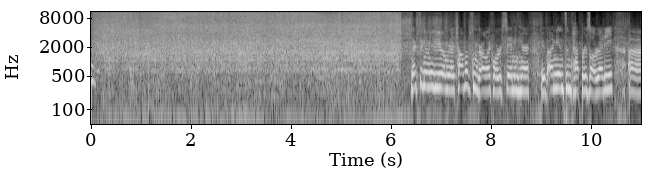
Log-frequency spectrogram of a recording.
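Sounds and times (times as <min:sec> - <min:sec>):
water sizzling in hot skillet: 0:00.0 - 0:09.1.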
